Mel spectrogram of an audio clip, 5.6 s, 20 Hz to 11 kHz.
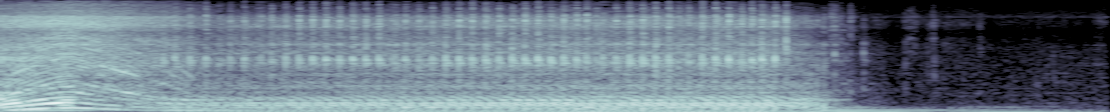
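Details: Poulan 2150 chainsaw with a won't-start complaint, after a basic tune-up with a fresh air filter: two-stroke rings up to a high, steady buzz for about three seconds, then drops off cleanly; healthy and responsive.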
